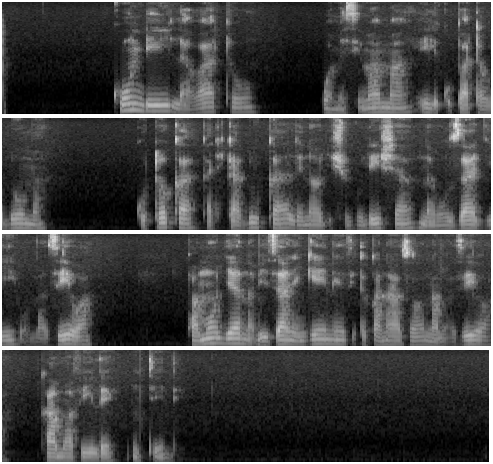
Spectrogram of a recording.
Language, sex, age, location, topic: Swahili, male, 18-24, Dar es Salaam, finance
